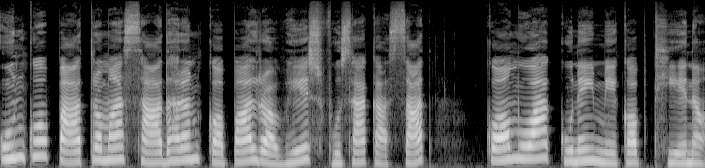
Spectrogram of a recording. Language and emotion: Nepali, neutral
